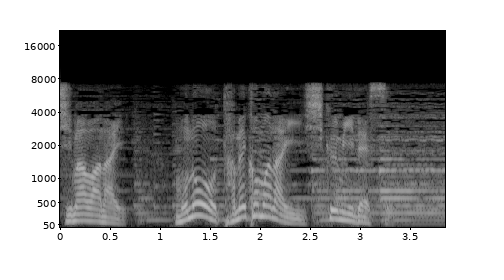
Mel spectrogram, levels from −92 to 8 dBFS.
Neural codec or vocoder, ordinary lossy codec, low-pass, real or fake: none; none; 7.2 kHz; real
